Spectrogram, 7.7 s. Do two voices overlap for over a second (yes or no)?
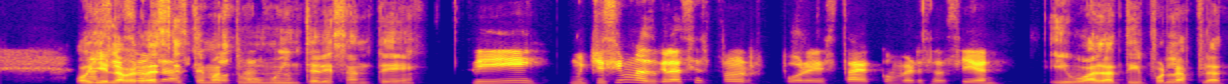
yes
